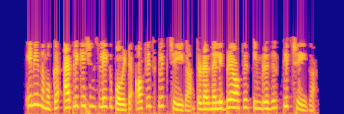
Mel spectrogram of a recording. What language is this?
Malayalam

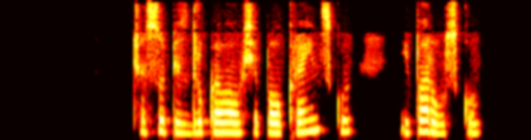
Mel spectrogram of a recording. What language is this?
Belarusian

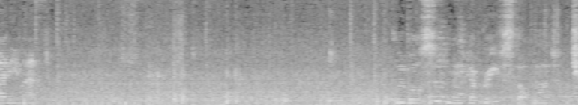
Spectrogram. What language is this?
Japanese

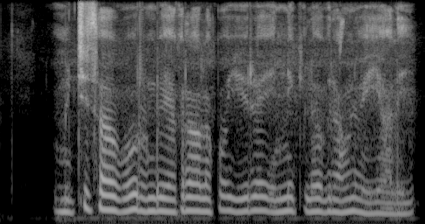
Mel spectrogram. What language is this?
Telugu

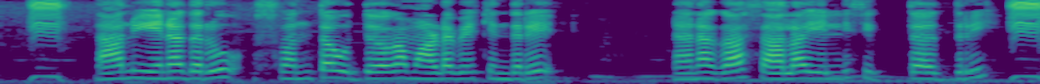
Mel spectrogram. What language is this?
Kannada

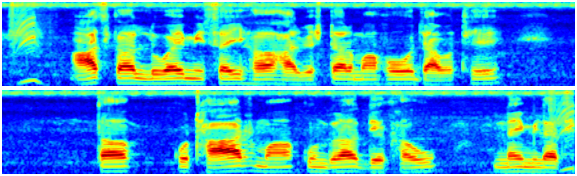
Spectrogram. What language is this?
Chhattisgarhi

